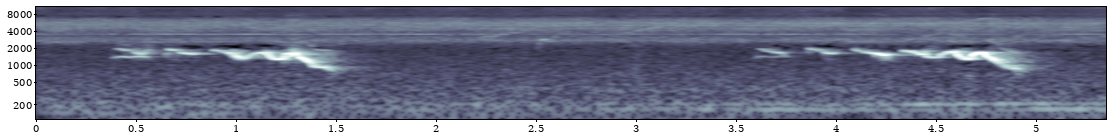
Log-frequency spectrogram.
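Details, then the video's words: Hand-fed green pigeon chick, nine days old, fed banana morning, midday and afternoon, gives two squeaky wavering begging bursts about three seconds apart, each a quick run of warbling notes sliding downward, with constant background hiss. "CARA MELOLOH ANAKAN PUNAI USIA 9 HARI"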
